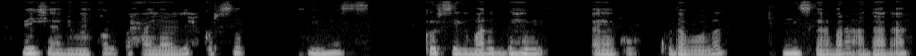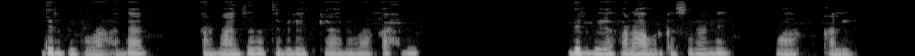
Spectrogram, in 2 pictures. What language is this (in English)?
Somali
